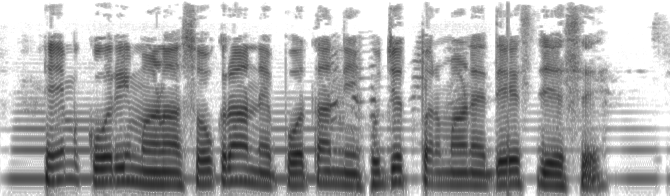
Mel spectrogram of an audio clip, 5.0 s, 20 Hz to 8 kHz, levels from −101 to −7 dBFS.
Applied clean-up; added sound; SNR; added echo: neural mask model RNNoise.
